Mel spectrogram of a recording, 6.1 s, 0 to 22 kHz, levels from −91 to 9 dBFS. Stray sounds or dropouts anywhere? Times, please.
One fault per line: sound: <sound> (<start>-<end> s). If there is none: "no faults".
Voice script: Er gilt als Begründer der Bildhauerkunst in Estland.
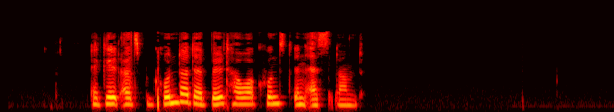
no faults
